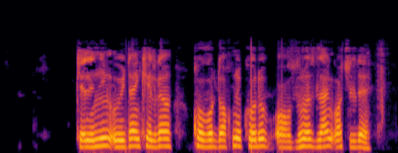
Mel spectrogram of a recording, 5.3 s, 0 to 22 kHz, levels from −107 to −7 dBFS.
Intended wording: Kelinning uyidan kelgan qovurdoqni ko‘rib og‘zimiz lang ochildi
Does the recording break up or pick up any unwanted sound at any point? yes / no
no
